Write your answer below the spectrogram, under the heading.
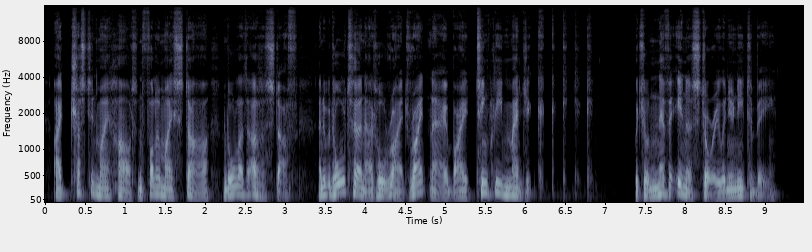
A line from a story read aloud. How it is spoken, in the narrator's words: she thought bitterly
